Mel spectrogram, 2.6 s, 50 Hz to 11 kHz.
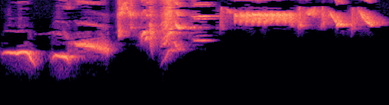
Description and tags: Turdus merula 01
Morning song of a common blackbird, one bird, one recording, with a H4, denoising with Audacity.
field-recording, bird, nature, blackbird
